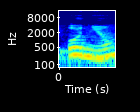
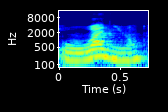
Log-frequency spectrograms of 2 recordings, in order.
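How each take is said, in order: First: "oignon" said o-gnon, opening on a pure O; correct pronunciation. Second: "oignon" said as oua-gnon; spelling pronunciation. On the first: Teacher showing how it is said, "oignon" as o-gnon. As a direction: begin "oignon" with O, no wa sound. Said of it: "Ça se dit oignon". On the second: Teacher showing the tricky spelling, "oignon" as oua-gnon. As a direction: read the oi of "oignon" as wa. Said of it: "mais ça s'écrit oignon". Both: Shown as a demonstration.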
